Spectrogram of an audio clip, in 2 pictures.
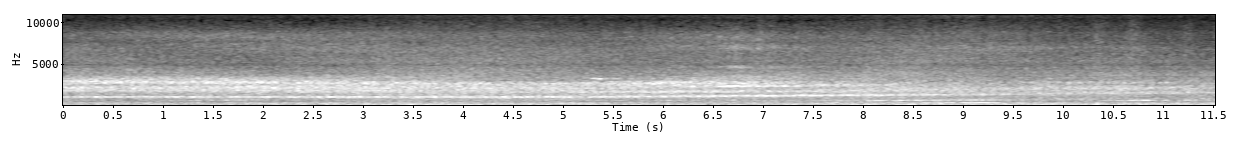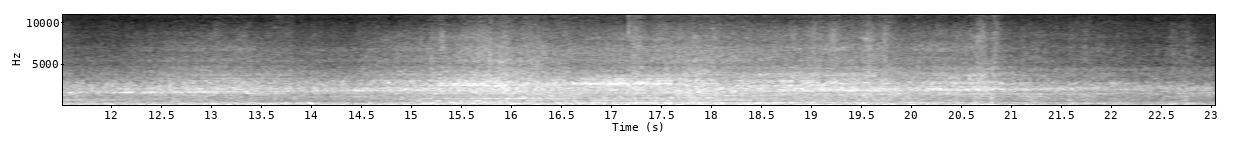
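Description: E531-series electric train pulling out and gathering speed, a steady rumble of wheels on rail under several rising electric motor whines.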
